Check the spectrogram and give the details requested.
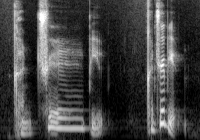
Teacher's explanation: Remember to put the stress on the second syllable.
